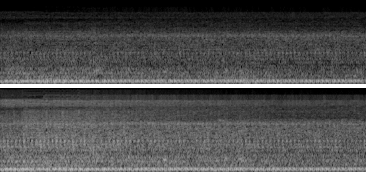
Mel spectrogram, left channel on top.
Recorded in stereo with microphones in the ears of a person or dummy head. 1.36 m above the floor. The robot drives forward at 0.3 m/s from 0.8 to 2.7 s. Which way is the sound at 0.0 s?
65° right (ahead or behind).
